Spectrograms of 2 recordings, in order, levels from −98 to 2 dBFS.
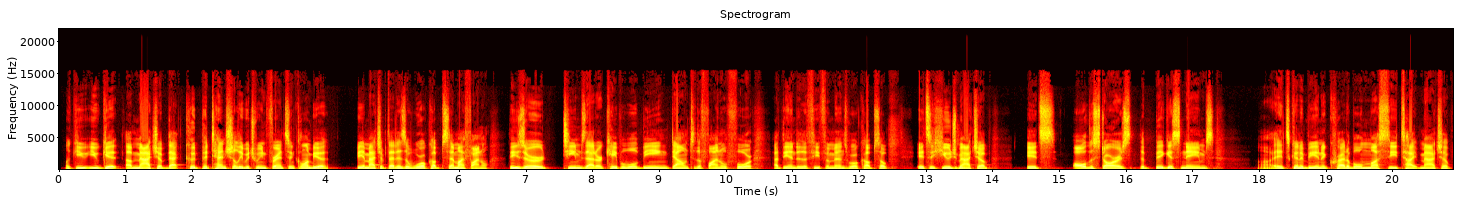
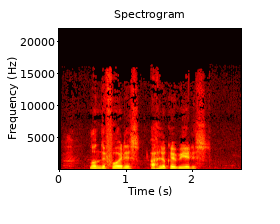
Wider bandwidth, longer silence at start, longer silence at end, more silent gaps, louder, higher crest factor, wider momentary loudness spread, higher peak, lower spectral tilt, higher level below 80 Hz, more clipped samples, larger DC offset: about the same, 15.5 kHz vs 16.5 kHz; about the same, 0.1 s vs 0.1 s; second, 0.05 s vs 0.5 s; neither; first, -16 LUFS vs -29 LUFS; about the same, 16 dB vs 18 dB; second, 6 LU vs 13 LU; first, 0 dBFS vs -12 dBFS; about the same, -5 dB/octave vs -5 dB/octave; first, -40 dBFS vs -66 dBFS; neither; neither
